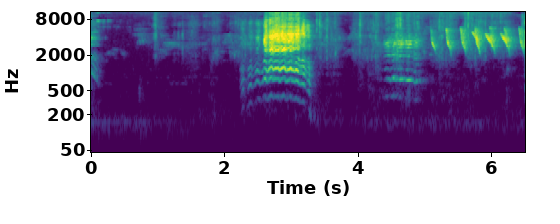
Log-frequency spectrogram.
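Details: Goat on a village farm, bothered by mosquitoes and flies: one loud wavering bleat with stacked harmonics, a shorter second bleat, then a rapid run of short rising chirps, with a woman speaking Bengali between calls.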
